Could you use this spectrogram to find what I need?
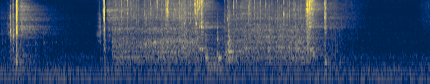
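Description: A jukebox mechanism whirs as it swings a record into place.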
